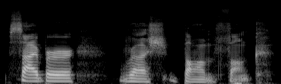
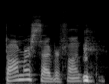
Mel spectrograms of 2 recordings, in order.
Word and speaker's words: Bomb Rush Cyberfunk: As a comparison, this Steam review about the same amount of reviews as Cyber Rush Bomb Funk.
